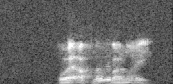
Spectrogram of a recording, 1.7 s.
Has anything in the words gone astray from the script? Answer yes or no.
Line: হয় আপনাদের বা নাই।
no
